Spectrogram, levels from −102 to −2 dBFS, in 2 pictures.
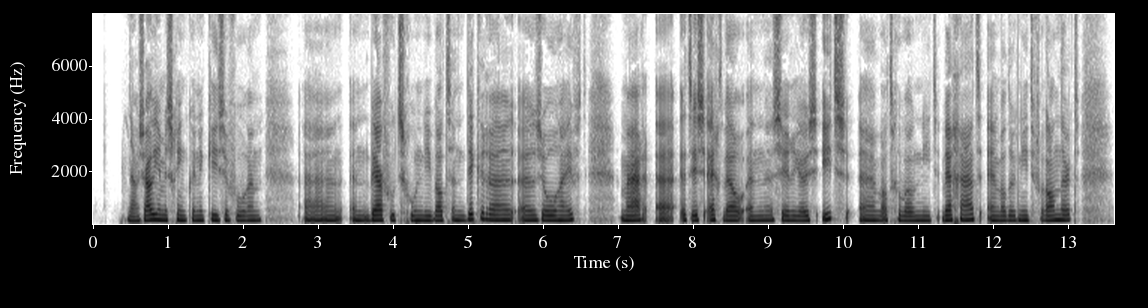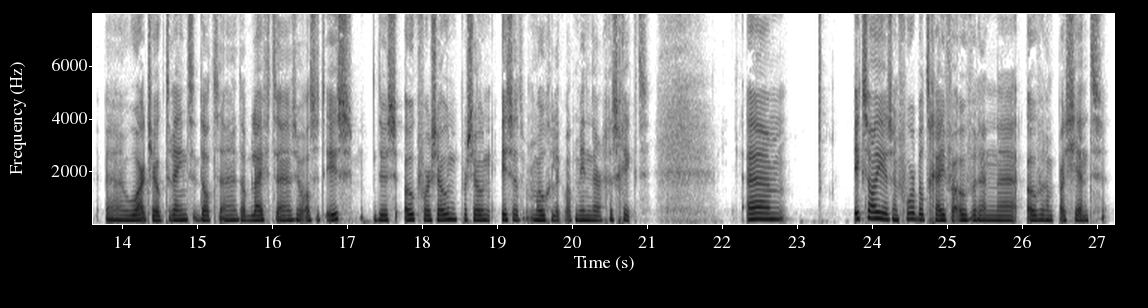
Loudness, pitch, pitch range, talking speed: -18 LUFS, 180 Hz, 175-190 Hz, 165 wpm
